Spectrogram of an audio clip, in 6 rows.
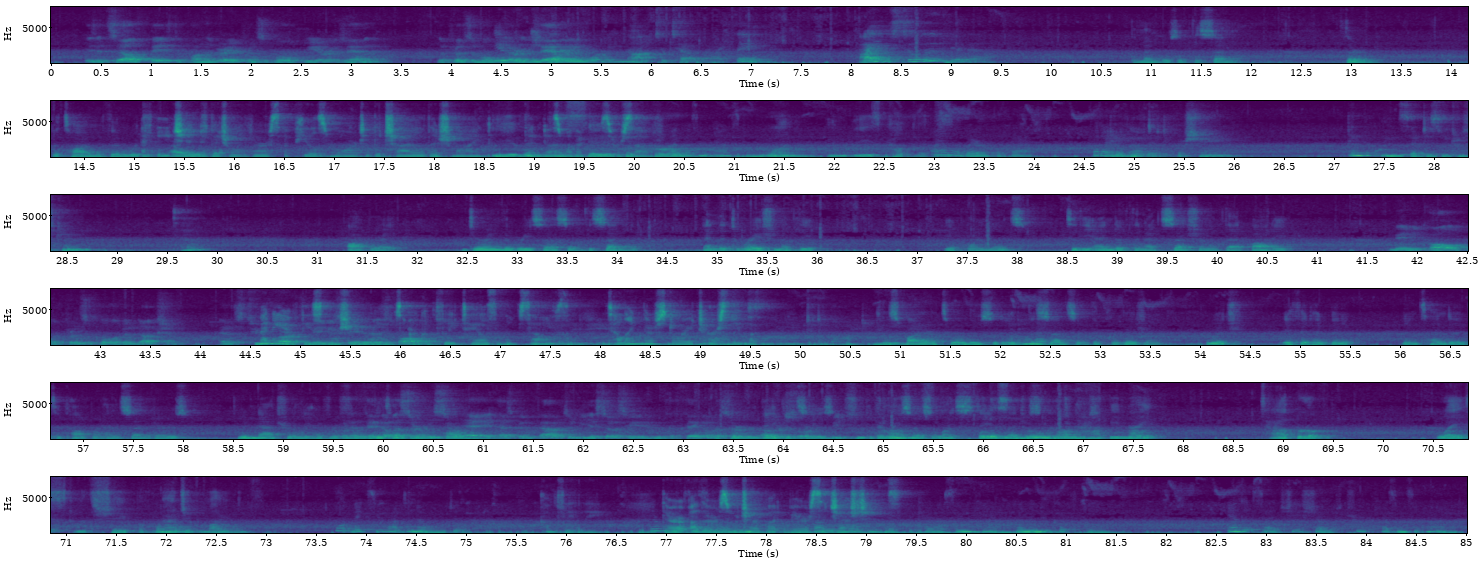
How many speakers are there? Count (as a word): seven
